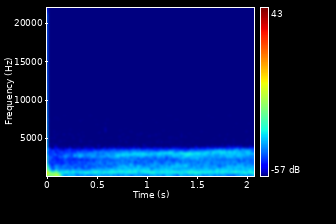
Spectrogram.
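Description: A man's voice ends a word at the very start. Then comes a faint, steady background hiss under the radio commentary, with nothing else standing out, until the end.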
